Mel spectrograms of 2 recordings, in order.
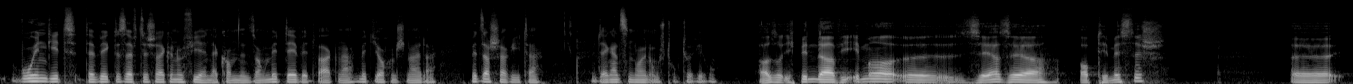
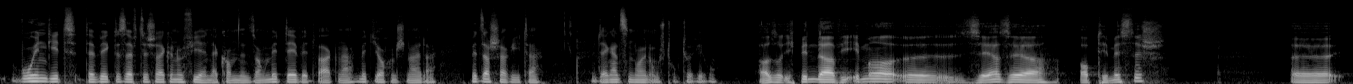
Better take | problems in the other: neither | none

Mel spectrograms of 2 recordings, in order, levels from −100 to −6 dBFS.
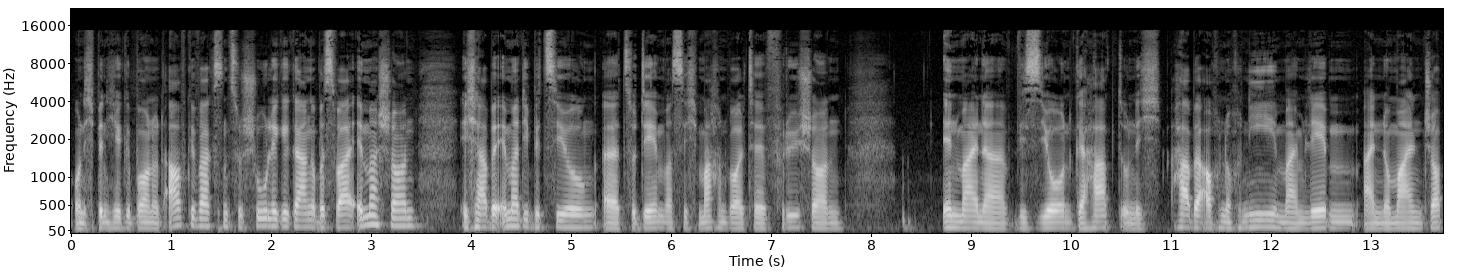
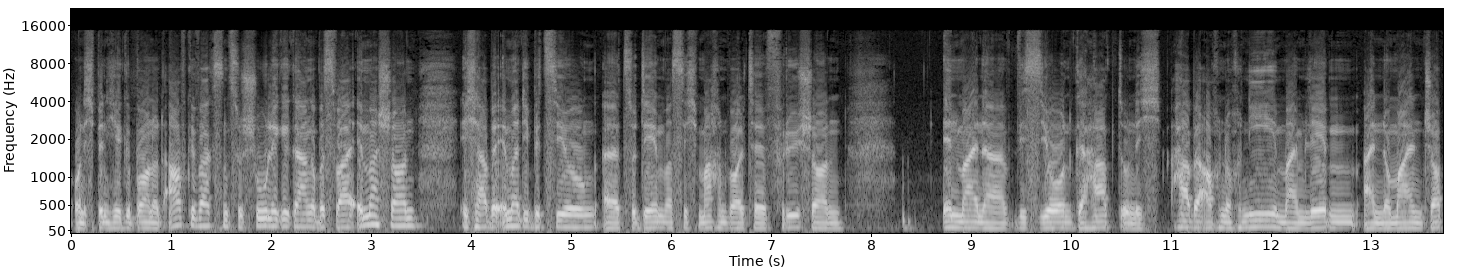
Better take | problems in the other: first | distortion; heavy; 6 dB below the speech

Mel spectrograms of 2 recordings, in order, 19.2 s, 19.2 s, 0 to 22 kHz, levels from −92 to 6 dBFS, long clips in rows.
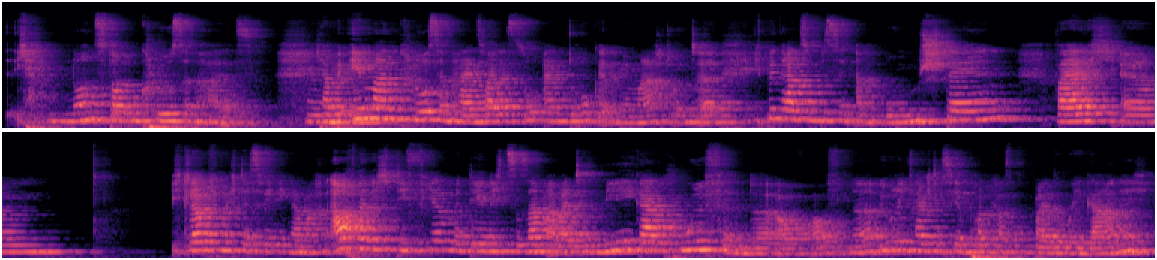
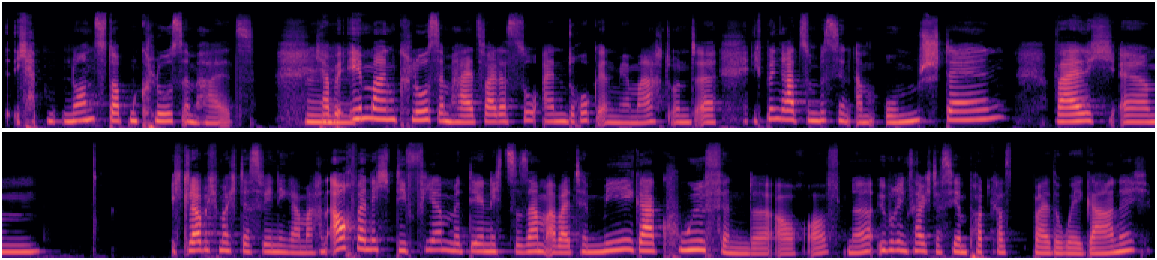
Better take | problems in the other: second | off-mic speech; somewhat distant // room echo; noticeable; dies away in 0.7 s

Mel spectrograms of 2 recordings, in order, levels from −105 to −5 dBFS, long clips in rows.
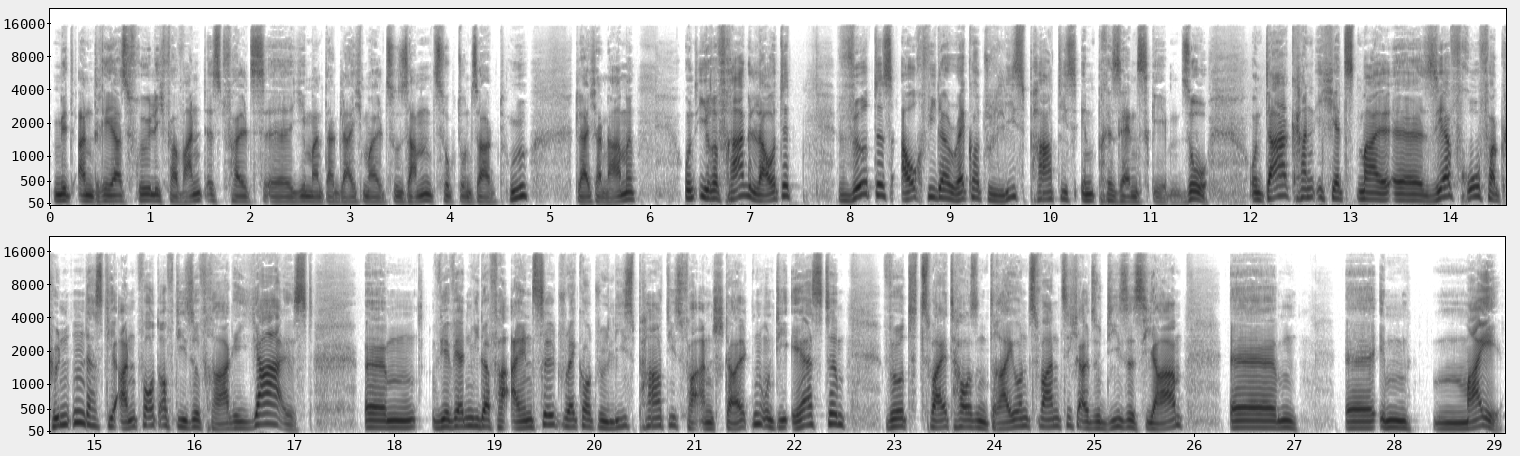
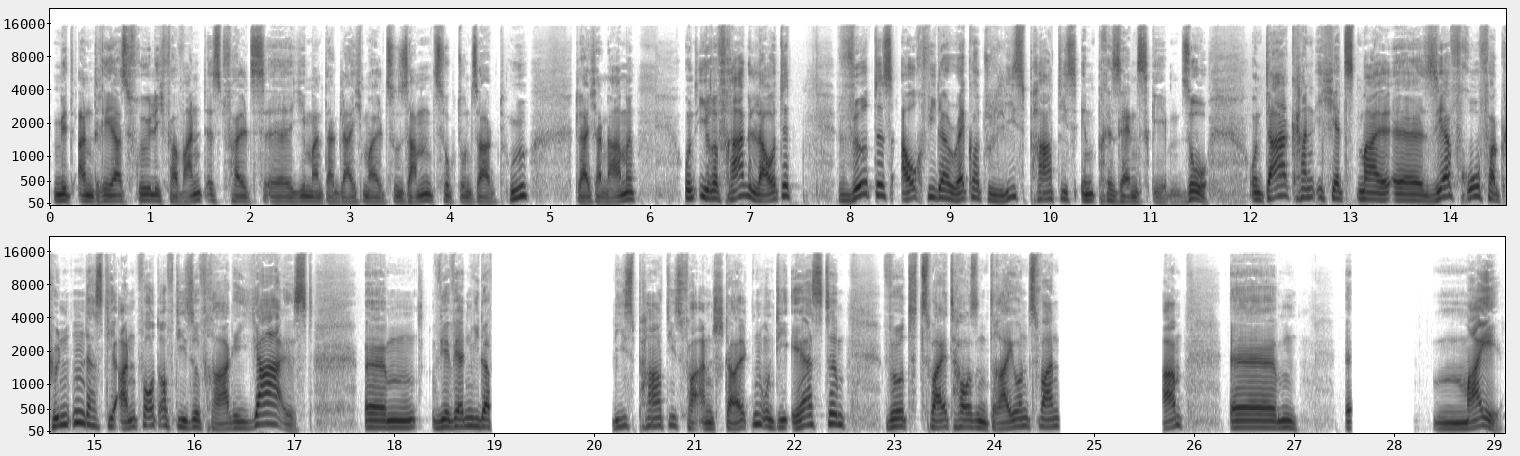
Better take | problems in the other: first | audio cutting out; at 19 s for 1 s, at 25 s for 1 s and at 28 s for 0.5 s

